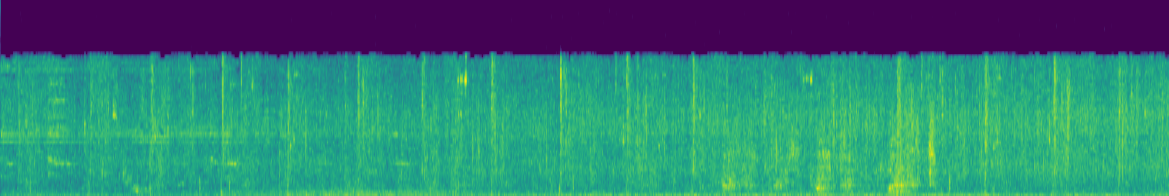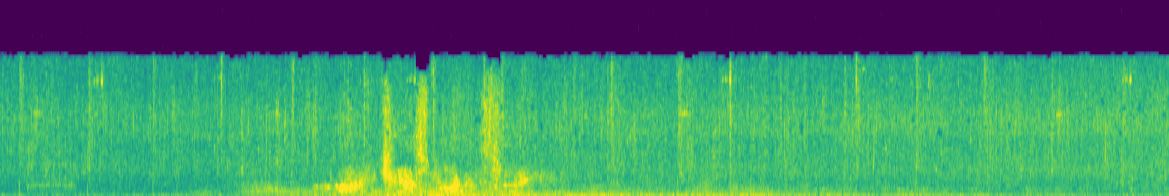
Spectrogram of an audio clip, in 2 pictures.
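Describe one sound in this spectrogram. Footsteps crunch slowly over litter on a hard path.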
